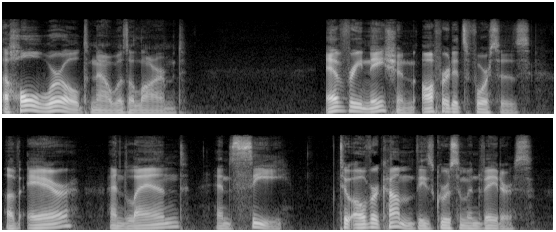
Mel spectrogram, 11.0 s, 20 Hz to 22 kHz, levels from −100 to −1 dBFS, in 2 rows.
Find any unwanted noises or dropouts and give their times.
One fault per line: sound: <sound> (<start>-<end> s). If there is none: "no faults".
no faults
